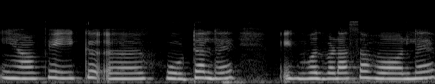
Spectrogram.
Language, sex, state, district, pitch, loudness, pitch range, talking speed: Hindi, female, Bihar, Sitamarhi, 275 Hz, -26 LUFS, 265-290 Hz, 140 wpm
